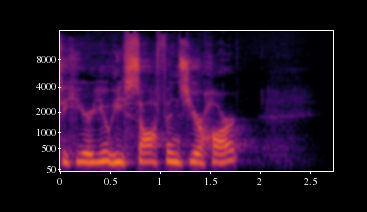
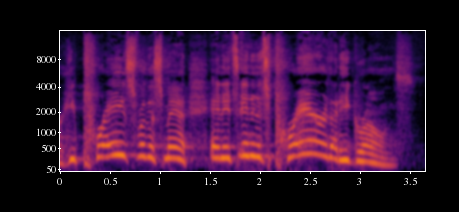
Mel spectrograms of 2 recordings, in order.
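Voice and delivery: high, ringing preacher's climax; preaching at full force; 6 semitones higher than usual. Acted. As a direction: lift the congregation with rising fervour. Preaching climax, raised pitch.

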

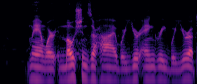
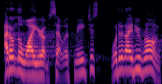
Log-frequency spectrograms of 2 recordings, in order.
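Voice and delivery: raised pleading voice; 5 semitones higher, 10 dB louder than usual. Retold or imitated. Pleading question in heated moment.

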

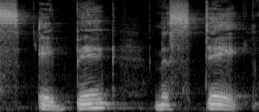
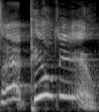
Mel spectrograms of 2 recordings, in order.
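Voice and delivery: squeaky falsetto timid apostle, much higher; mock high Paul; 3 dB louder, much faster than usual. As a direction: squeak it like a meek little man. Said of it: "So he says".

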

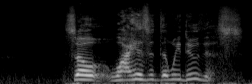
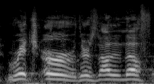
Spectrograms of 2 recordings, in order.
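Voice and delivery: normal talking voice

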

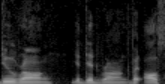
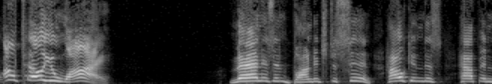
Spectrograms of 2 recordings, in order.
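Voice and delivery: loud, high confession litany; preaching at full force; 9 semitones higher, 12 dB louder than usual. Acted. Preacher voicing sinners' confessions to the church, loud. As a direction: hammer each I was.

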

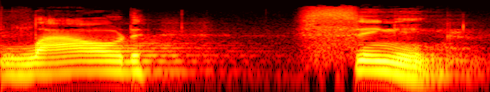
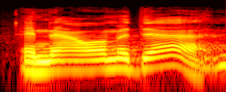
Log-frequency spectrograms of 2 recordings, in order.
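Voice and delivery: usual speaking voice

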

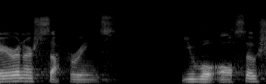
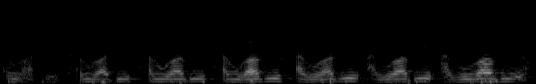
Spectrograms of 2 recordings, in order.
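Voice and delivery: soft repeated whisper of love; 11 dB quieter than usual. Acted. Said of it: "hear in their minds over and over".

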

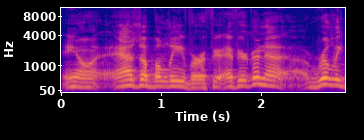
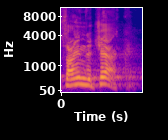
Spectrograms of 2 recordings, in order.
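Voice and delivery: stern command; 5 semitones higher, 5 dB louder, slower than usual. Retold or imitated. Little teller slaps the customer.

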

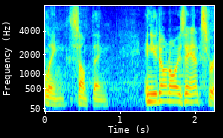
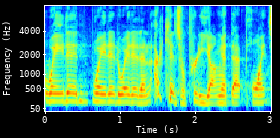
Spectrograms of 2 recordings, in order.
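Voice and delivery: normal talking voice

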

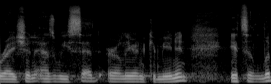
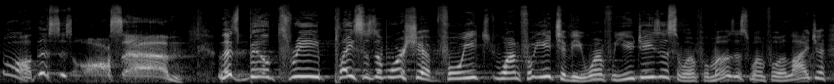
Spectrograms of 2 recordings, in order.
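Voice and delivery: hammed-up overexcited disciple, much higher voice; Peter; 12 semitones higher, 4 dB louder than usual. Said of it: "Peter does his usual foot and mouth thing".

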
